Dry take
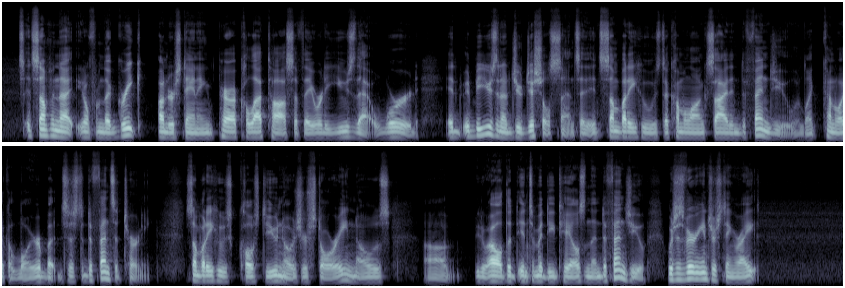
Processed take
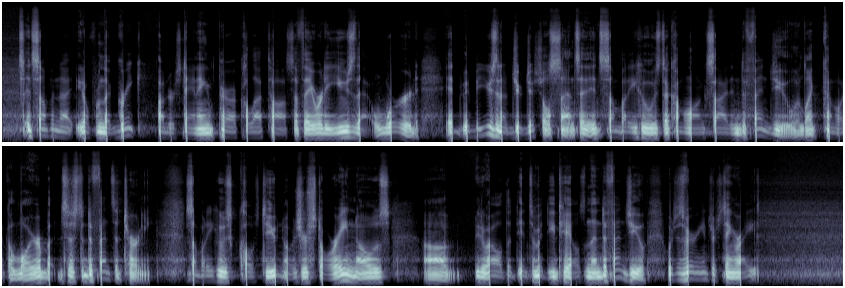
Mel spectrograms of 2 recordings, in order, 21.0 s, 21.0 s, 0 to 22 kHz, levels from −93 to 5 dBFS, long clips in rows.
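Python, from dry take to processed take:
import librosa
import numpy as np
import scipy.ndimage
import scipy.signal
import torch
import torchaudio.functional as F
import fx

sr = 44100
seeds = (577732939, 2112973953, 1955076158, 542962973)

y = fx.small_body(x, sr, hz=(260.0, 650.0), ring_ms=35, db=15)
y = fx.gate_flip(y, sr, shuts_db=-8.0, range_db=-30)
y = fx.band_squash(y, sr, depth_pct=40)
y = y * 10.0 ** (2.0 / 20.0)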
